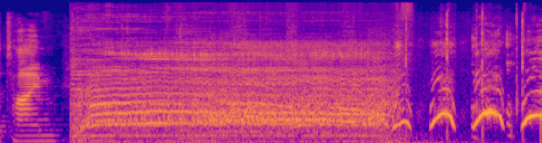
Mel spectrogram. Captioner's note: Sasquatch yelling; Sasquatch howling excitedly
